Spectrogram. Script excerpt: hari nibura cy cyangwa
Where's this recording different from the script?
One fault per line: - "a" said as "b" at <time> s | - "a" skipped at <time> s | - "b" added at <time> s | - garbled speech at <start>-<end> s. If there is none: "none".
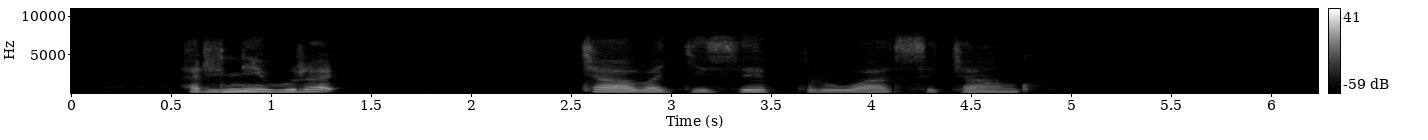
- "abagize paruwase" added at 2.7 s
